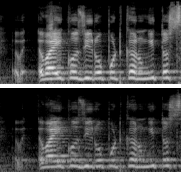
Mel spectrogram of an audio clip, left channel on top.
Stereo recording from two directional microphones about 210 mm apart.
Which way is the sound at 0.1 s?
55° left (ahead or behind).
